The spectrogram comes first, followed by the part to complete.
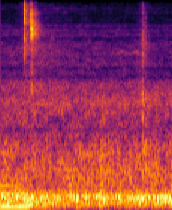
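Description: Two computer mouse clicks, one shortly after the start and one near the end, over a faint low hum that cuts off about half a second in.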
